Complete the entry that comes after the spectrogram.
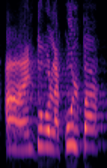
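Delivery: high, loud mock blame; accusing. Preacher mimicking people who blame the other person, accusing.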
